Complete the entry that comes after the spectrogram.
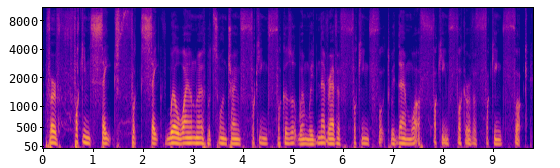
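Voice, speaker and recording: A man's voice: mid-range voice, flat delivery, moderate pace, gravelly, few pauses, mellow, dry recording, natural voice. A man voicing an irritable, foul-mouthed ancient wolf soul in a comic horror audio story, exasperated and dismissive. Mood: exasperated, furious.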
